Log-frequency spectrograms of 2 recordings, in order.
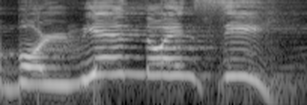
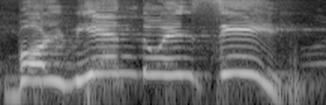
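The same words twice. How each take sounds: First: Slow call-and-response. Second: Higher and louder, dragging "Volviendo en sí"; preacher raising the echoed line; louder slow repeat. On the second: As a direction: push it up for the crowd. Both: Shown as a demonstration. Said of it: "Digan conmigo".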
